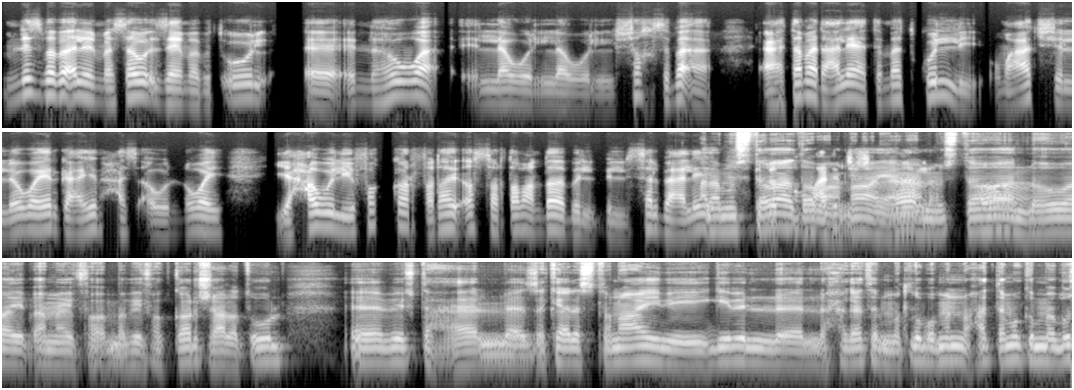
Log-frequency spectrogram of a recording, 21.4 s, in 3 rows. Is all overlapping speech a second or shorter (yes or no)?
no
